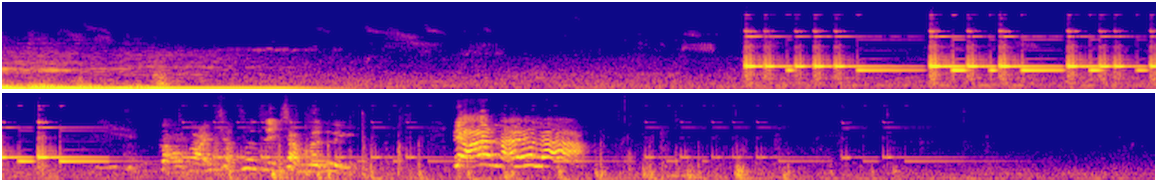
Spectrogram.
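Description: Two-note electronic doorbell chime rung over and over, starting about six seconds in and running until near the end, with a voice calling out twice between rings.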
